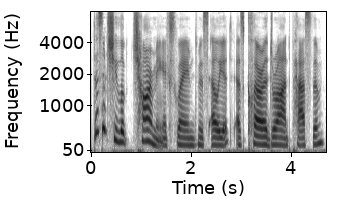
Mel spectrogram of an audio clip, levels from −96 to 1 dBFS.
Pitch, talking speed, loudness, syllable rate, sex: 175 Hz, 155 wpm, -17 LUFS, 4.3 syllables/s, female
